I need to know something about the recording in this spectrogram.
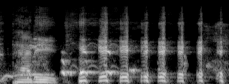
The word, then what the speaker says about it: Paris: Patty. Like I know he doesn't pronounce the S.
